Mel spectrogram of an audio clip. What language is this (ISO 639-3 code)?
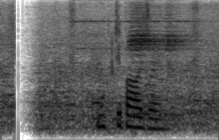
ben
